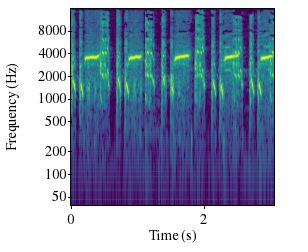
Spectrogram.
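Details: Chukar uttering loud, piercing, level-to-rising whistles, each followed by hoarse, clipped notes. The phrases repeat about twice a second in a choppy, insistent series, recorded at close range.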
